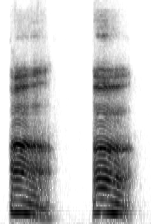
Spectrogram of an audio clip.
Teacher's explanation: Pero que en el caso de ser el artículo o el pronombre, como en el caso de la canción, que es un artículo o pronombre, en Portugal hacen lo que vendría siendo esa A, esa retardada o hacia atrás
